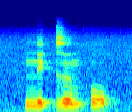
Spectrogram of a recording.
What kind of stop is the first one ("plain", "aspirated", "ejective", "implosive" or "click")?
plain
